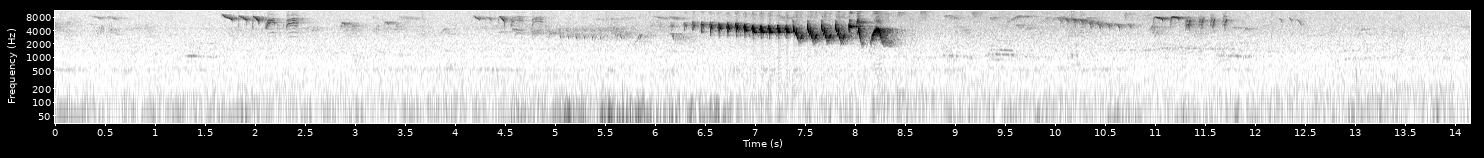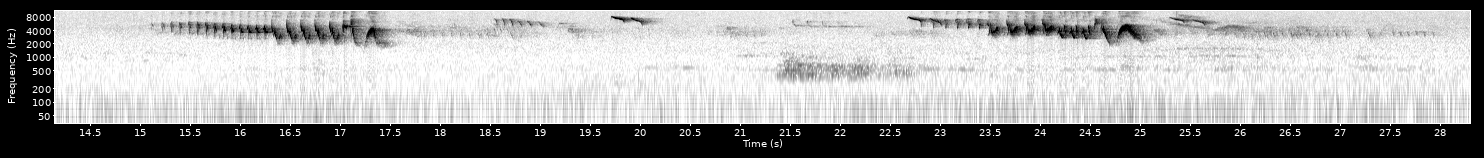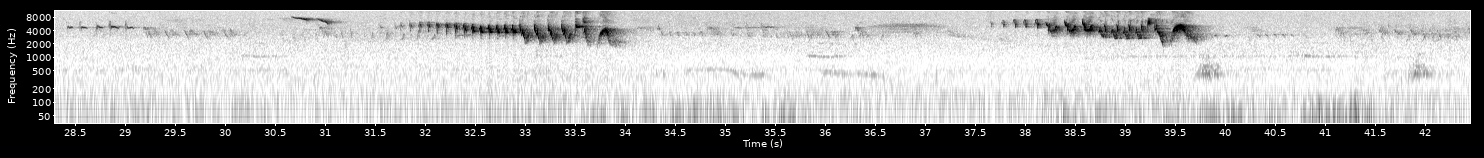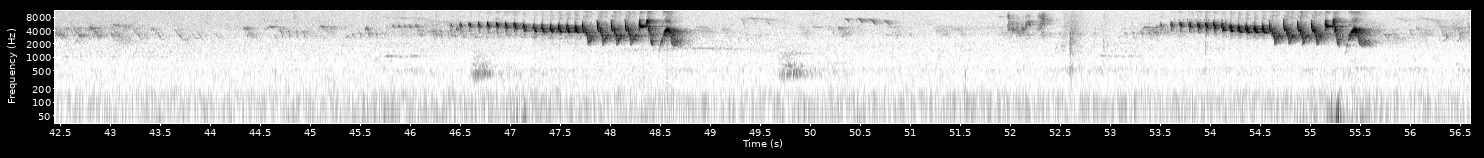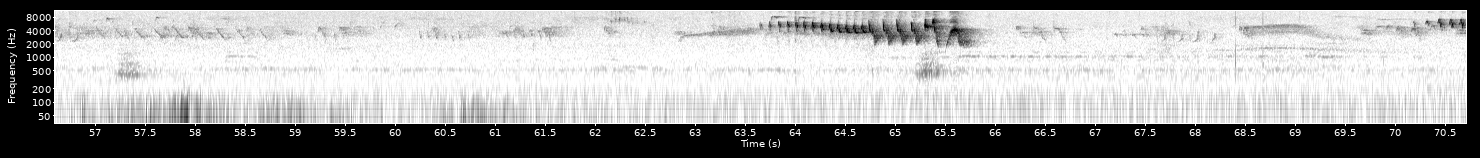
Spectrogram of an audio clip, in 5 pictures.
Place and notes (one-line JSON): {"title": "Saint-Martin-de-Nigelles, France - Chaffinch singing", "date": "2018-07-18 11:00:00", "description": "A friendly chaffinch singing into a lime-tree. With this repetitive song, the bird is marking its territory.", "latitude": "48.61", "longitude": "1.61", "altitude": "103", "timezone": "Europe/Paris"}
